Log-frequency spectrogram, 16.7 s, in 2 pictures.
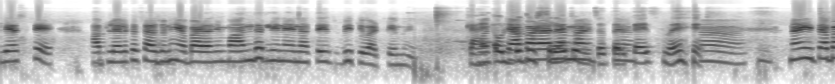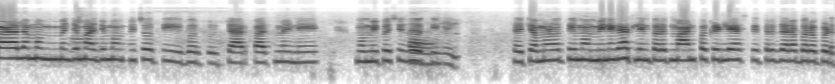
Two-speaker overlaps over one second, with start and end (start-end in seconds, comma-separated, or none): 4.8-6.3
